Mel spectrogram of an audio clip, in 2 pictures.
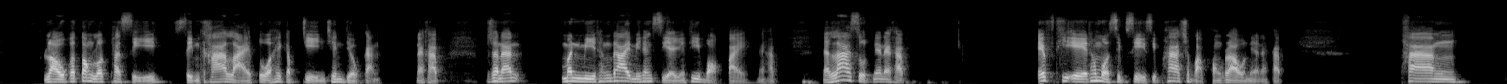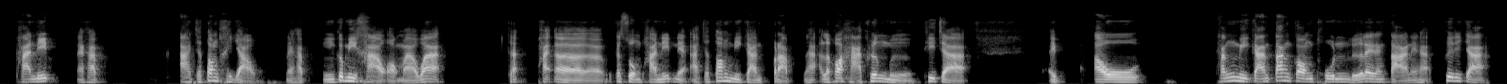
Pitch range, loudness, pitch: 105-150 Hz, -19 LUFS, 125 Hz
